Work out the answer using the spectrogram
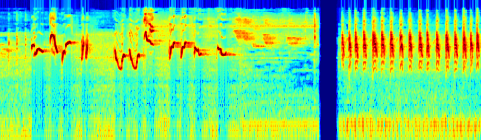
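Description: Greater green leafbird singing loud, varied whistles that swoop up and down, then, after a short break, a fast run of sharp repeated chattering notes.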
